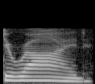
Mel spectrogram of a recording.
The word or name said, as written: deride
